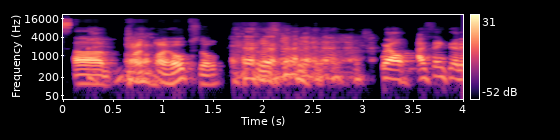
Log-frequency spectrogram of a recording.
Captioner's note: audience laughs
